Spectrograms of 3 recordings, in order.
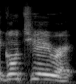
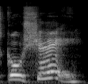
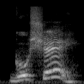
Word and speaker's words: Gautier: in is it slidell and did i say gautier it's it's gaucher the way it's pronounced really gaucher really some parts still no power i'm almost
